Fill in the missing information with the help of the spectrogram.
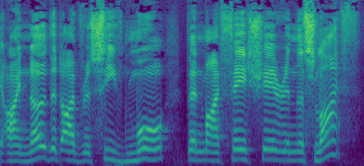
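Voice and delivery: usual speaking voice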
